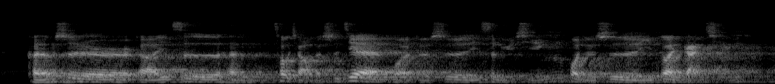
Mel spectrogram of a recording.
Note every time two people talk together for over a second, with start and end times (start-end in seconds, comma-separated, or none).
none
